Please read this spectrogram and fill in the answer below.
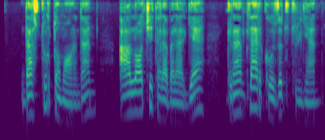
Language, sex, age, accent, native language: Uzbek, male, 18-24, Buxoro, Uzbek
